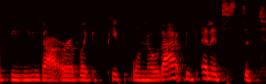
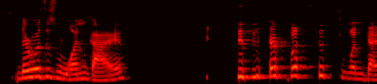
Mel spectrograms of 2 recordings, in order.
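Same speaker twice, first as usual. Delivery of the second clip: high, anxious laughter breaking into the words; 5 semitones higher, 4 dB louder than usual. Telling her story, the speaker starts to mention one guy with nervous anxiety laughter. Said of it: "I'm sorry, I'm laughing. I get anxiety laugh".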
